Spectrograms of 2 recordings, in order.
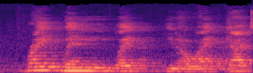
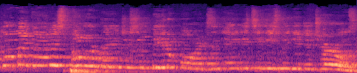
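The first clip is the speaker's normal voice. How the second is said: mock nerd excitement; 12 semitones higher, 5 dB louder than usual. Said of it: "I'm like".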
